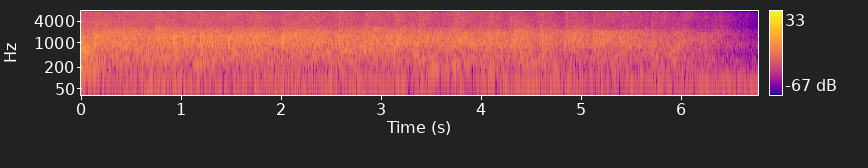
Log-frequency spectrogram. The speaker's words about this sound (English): Let's give these wonderful people a round of applause, shall we? Thank you.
